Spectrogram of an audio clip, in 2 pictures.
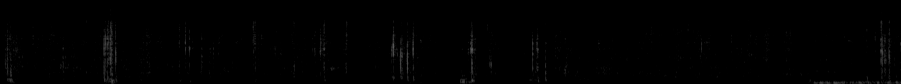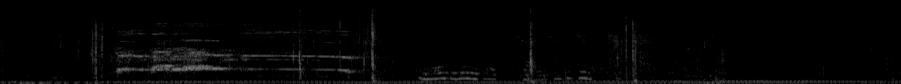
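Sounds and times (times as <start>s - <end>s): weeds being pulled from soil: 0.0s - 18.0s
rooster crowing: 10.1s - 12.8s.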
